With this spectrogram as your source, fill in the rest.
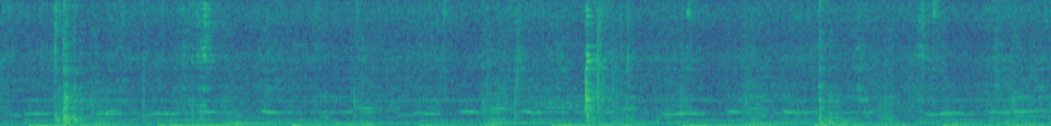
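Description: Rice flour roasting in a pan with added sugar, a spoon stirring and scraping in steady repeated strokes with clinks against the metal over a constant close sizzle.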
